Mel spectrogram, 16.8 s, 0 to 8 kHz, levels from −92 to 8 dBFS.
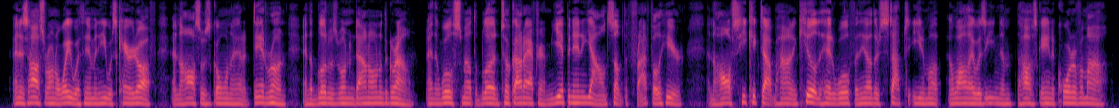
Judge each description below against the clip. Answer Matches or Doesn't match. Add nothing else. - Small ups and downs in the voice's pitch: Matches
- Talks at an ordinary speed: Doesn't match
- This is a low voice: Doesn't match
